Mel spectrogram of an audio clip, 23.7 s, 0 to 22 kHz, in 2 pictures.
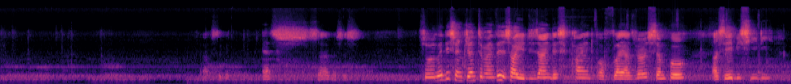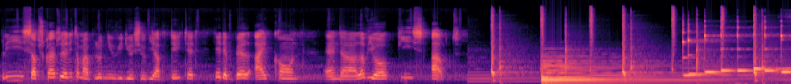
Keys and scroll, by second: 0.8 ctrl+=, 4.0 s, 8.8 ctrl+0.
